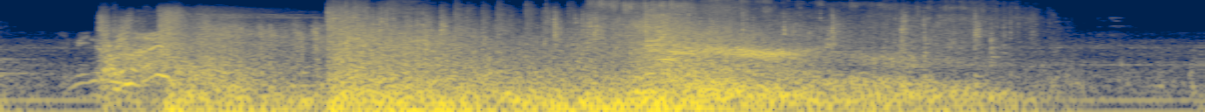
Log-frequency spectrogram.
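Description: Loud rumbling blasts and energy bursts roar from a game.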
